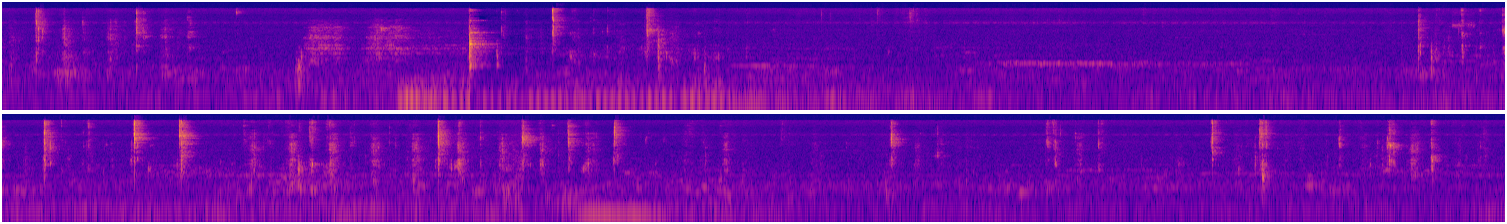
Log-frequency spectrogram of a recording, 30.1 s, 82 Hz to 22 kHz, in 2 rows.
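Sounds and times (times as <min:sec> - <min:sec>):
person chewing food: 0:00.0 - 0:02.1, 0:14.0 - 0:30.0
low hum: 0:03.0 - 0:14.1.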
